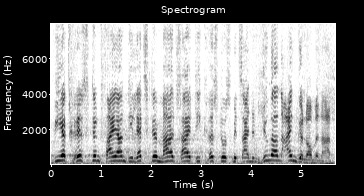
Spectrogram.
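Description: Stiff preachy priest in a radio play, high solemn declaiming, lots of noise around him. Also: male voice, animated, unhurried, a bit bright, heavily acted. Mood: unyielding. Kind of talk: sermon acted in a radio drama.

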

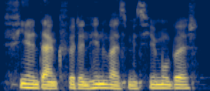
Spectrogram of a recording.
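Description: A man's voice: fairly low pitch, flat delivery, a little fast, darkish tone, no echo, clean studio sound, close to an everyday voice. An actor playing a polite, reserved young male trainee in a radio play, speaking carefully and formally. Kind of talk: radio play dialogue and reading aloud.

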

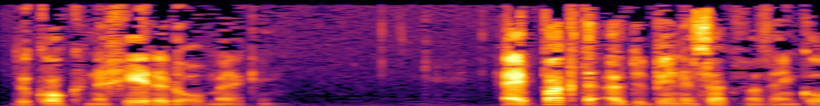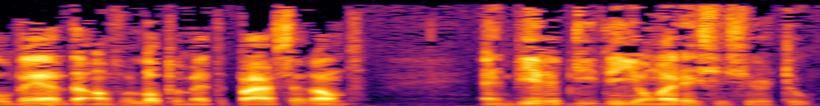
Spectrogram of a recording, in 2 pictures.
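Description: A man reading a crime novel aloud as an audiobook narrator, in expressive scripted narration. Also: low-pitched, normal speed, husky, no room sound. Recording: dull lo-fi dry studio sound.

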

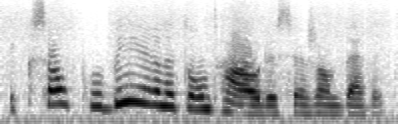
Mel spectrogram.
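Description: An actress playing a wry, kindly army doctor in a radio drama, questioning and dryly teasing. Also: female voice, on the high side, very animated, brisk. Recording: muffled old radio recording with hiss.

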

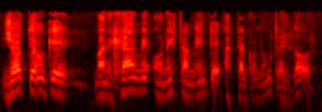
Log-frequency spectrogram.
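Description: A man's voice: medium pitch, a little slow, a little mellow, slight background noise. A man speaking as a talk show guest, assertive and sententious in motivational conversation. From Argentina.

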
